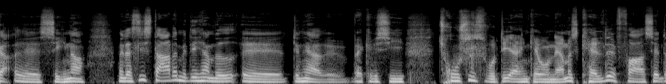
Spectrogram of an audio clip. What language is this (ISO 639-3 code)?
dan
